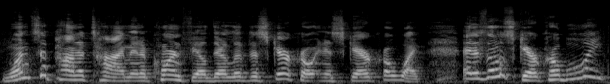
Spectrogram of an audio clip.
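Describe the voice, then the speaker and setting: Reading a storybook to children, this man pitches his voice high and keeps it expressive at a normal speed. His tone is sharp, and he draws out and repeats words for dramatic effect.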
